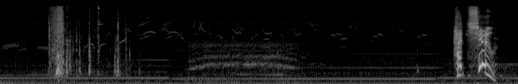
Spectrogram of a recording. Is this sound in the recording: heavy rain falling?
no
